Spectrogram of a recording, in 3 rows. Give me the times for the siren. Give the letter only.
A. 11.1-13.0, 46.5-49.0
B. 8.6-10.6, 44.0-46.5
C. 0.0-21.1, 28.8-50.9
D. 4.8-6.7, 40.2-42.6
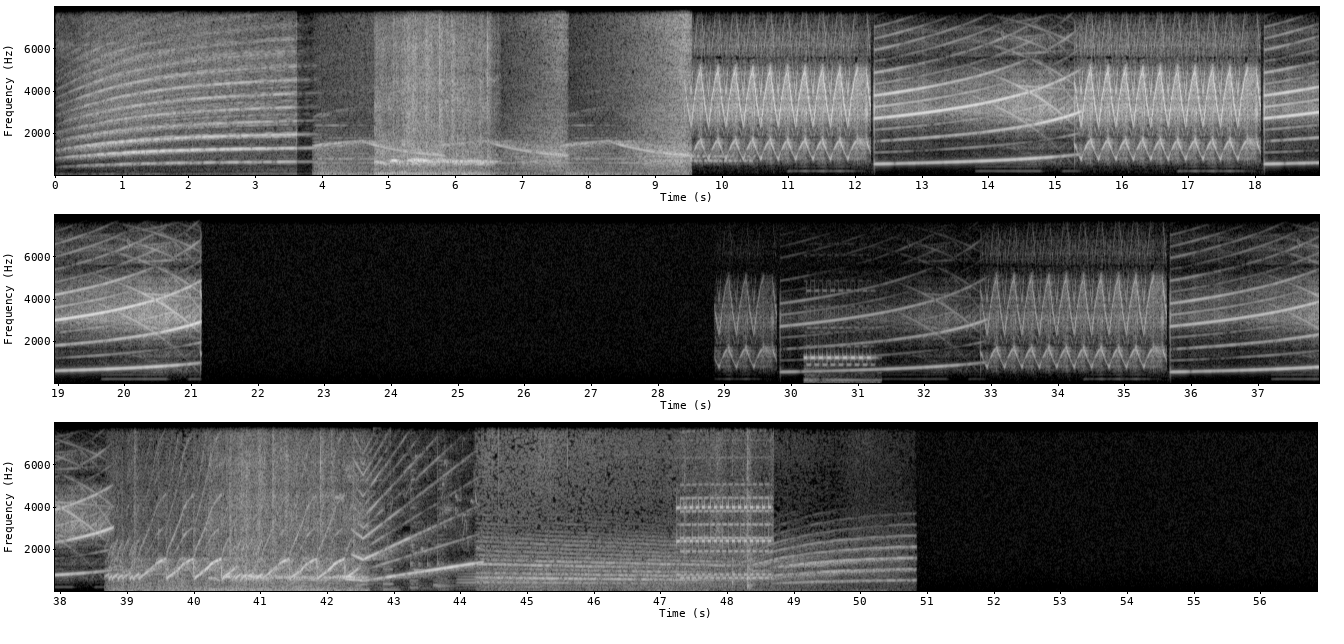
C.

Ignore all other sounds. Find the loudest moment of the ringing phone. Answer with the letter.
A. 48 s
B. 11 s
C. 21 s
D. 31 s
A.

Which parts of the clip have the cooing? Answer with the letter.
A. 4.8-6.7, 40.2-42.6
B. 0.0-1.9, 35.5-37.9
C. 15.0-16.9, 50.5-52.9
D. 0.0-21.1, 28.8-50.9
A.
